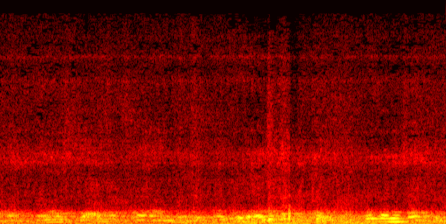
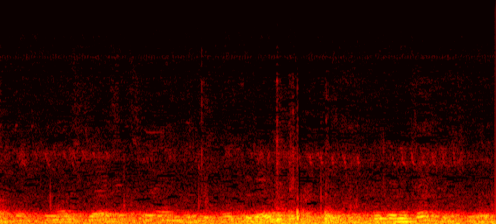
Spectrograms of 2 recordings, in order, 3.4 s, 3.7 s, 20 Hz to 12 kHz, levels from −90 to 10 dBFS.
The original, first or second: second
